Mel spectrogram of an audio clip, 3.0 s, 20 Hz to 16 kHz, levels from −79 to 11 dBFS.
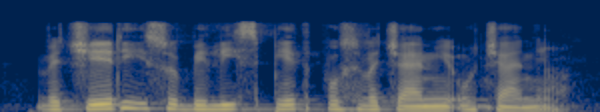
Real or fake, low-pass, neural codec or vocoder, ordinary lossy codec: fake; 7.2 kHz; codec, 16 kHz, 4 kbps, X-Codec, HuBERT features, trained on balanced general audio; none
